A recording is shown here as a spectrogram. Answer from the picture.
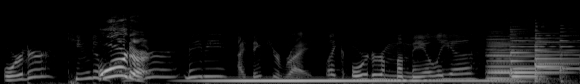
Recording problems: background music; very loud; from 2.5 s on; 3 dB above the speech

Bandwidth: 15 kHz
